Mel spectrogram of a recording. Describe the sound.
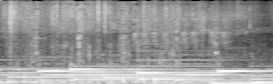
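Rapid, uneven hoofbeats of horses galloping at full speed, a dense run of thudding beats that holds loud throughout over a steady tonal backdrop.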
